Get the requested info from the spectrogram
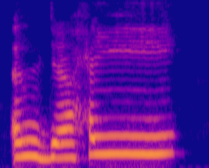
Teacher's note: karena ada Ya Sukun sebelumnya berharakat kasrah dibaca panjang dua harakat · alif lam bertemu dengan huruf Jim yaitu huruf qamariah sehingga harus dibaca dengan izhar atau dengan jelas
